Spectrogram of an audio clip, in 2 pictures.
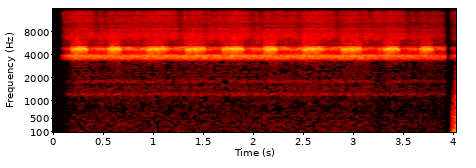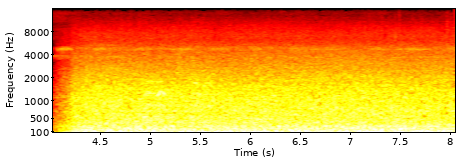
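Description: Crickets chirping faintly, about three chirps a second. About halfway, it cuts suddenly to a loud, steady rumble of city traffic.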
